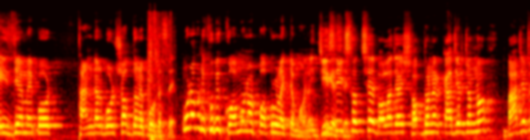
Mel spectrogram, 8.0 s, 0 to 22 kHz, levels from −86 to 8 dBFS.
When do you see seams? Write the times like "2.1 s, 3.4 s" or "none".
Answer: 2.6 s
